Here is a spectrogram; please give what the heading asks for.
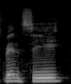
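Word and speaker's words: Spensea: It is, it's Spincy, Spence, and then C. You guys get it? You guys get it, right? Right? Spin, like Spincy, but it's spelled S-P-E-N-S-E-A.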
